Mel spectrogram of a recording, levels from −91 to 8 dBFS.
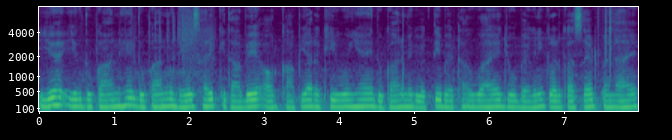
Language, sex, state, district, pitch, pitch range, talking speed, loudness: Hindi, male, Bihar, Gopalganj, 140 Hz, 135-145 Hz, 220 wpm, -28 LUFS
